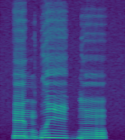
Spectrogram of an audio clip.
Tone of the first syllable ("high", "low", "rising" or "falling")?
low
